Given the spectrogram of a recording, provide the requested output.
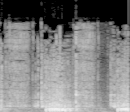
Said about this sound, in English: He pulls the cord on the chainsaw, but it doesn't start. He pulls it again. Nothing. He turns around, a little embarrassed, and gives the chainsaw another few pulls.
